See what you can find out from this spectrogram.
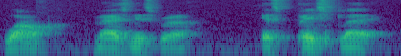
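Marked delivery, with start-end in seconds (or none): none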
